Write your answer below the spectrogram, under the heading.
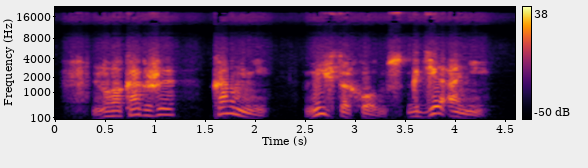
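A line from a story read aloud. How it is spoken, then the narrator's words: Banker exclaiming. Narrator (Russian): воскликнул банкир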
